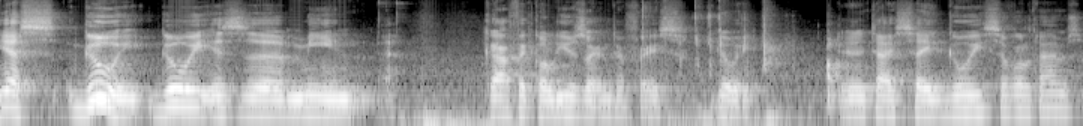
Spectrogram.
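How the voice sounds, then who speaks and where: A man with an Arabic accent speaks at a fairly slow pace, with long, frequent pauses. His pitch is fairly high, with ordinary variation. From Saudi Arabia. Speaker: game programmer streamer. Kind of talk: live coding stream. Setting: live stream. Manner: halting.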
